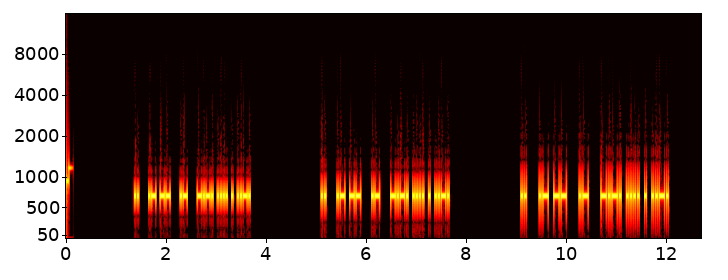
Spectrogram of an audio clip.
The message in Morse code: I AM A CHEF I AM A CHEF I AM A CHEF

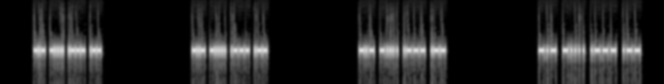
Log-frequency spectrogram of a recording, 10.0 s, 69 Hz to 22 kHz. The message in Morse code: K6JW K6JW K6JW K6JW

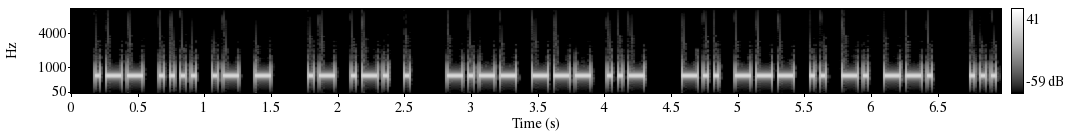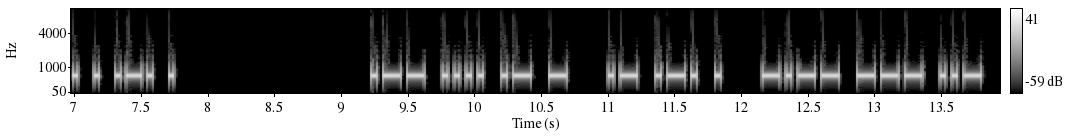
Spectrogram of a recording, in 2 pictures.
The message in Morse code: WHAT ARE YOU DOING HERE WHAT ARE YOU

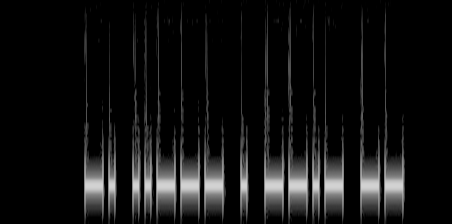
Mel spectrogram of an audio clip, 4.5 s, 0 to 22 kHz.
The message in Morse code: N2EQM

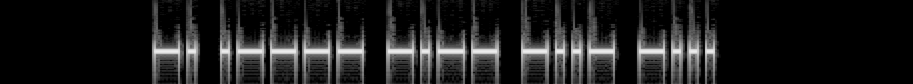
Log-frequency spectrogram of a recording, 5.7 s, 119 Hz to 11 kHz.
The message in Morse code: N1YXB

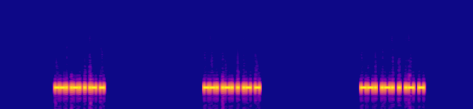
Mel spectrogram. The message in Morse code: GREAT GREAT GREAT

